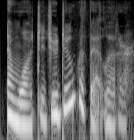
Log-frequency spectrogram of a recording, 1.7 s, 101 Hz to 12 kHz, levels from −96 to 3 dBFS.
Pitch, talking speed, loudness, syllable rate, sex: 225 Hz, 285 wpm, -17 LUFS, 6.3 syllables/s, female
